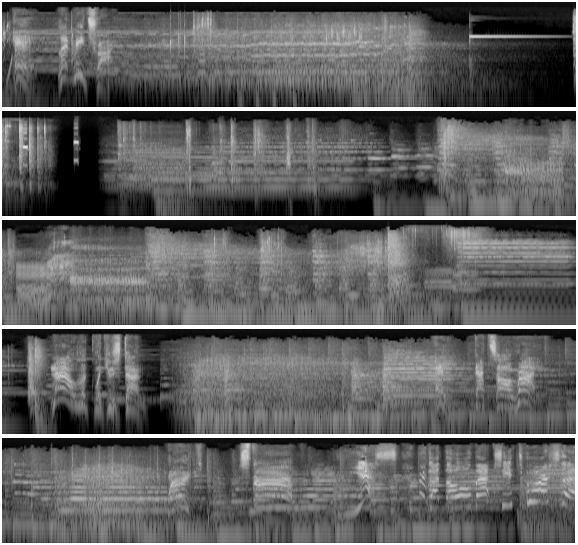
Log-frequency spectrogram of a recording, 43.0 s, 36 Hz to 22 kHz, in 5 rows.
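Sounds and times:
cartoon score music: 0:26.5 - 0:34.0.

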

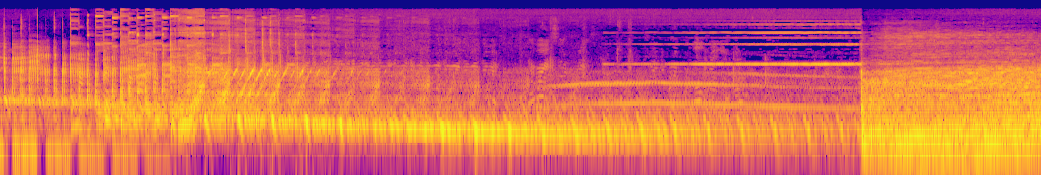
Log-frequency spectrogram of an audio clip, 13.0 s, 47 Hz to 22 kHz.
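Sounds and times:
psychedelic trance music: 0:00.0 - 0:13.0
sweeping synth effects: 0:01.2 - 0:13.0
falling held synth tones: 0:01.7 - 0:13.0.

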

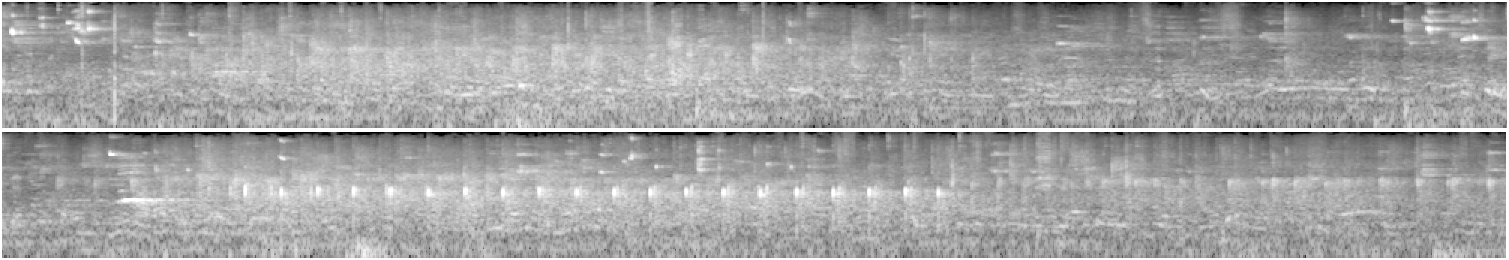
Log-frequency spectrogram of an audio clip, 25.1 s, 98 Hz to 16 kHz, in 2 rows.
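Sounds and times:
chatter in sports hall: 0:00.0 - 0:25.0.

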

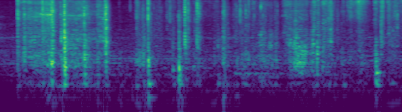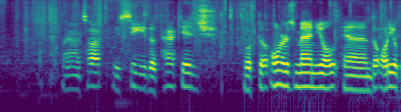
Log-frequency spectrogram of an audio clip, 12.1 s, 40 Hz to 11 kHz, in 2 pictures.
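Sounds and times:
plastic bag crinkling: 0:02.0 - 0:12.0.

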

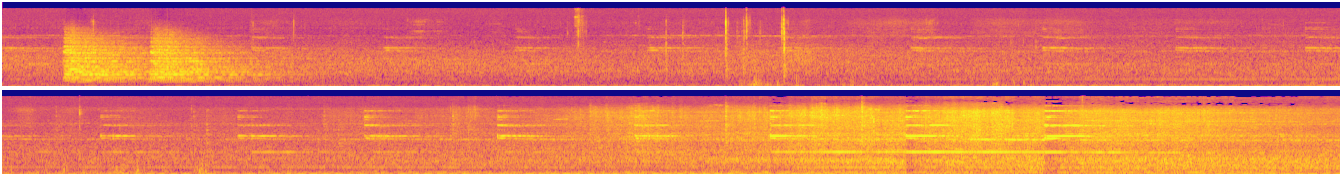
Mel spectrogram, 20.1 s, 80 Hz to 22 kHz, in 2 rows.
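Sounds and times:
diesel locomotive engine drone: 0:00.0 - 0:20.0
rush of train passing: 0:00.0 - 0:20.0
locomotive bell ringing: 0:01.7 - 0:03.2, 0:03.8 - 0:18.7.

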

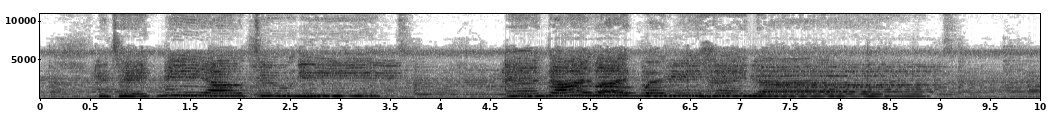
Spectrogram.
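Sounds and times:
child singing slow song: 0:00.5 - 0:03.8, 0:04.6 - 0:09.2.

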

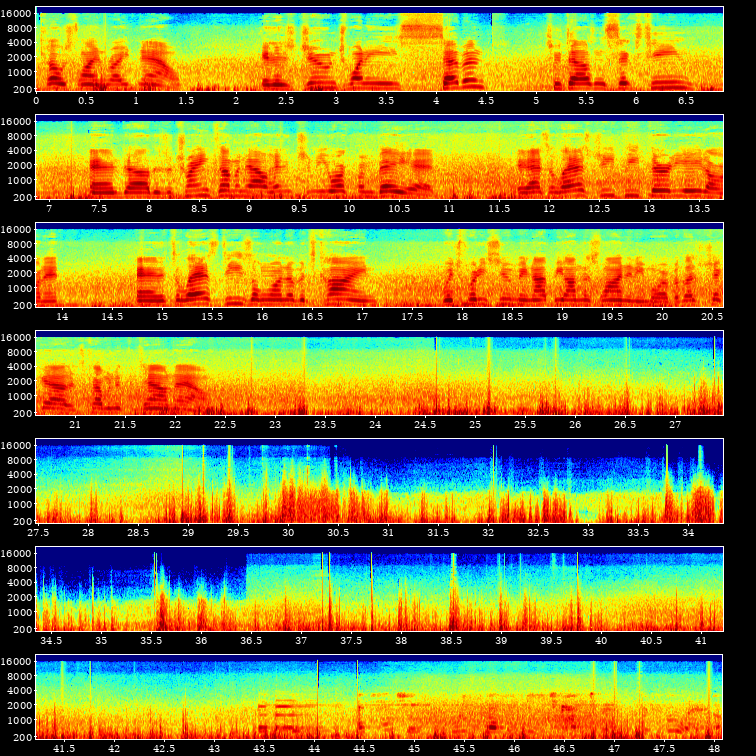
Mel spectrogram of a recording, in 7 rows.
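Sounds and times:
wind buffeting microphone: 0:00.0 - 0:04.1, 0:04.7 - 0:48.0
indistinct voices: 0:43.4 - 0:48.0.

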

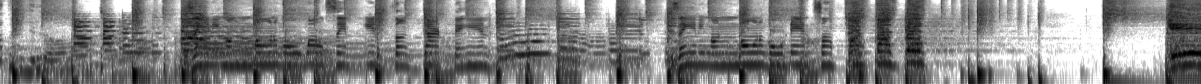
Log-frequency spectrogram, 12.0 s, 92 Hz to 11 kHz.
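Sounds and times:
guitar song with drum beat: 0:00.0 - 0:12.0.

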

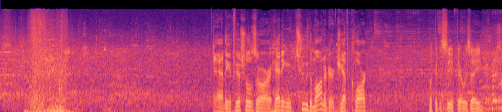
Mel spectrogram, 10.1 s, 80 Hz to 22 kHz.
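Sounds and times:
faint arena ambience hum: 0:00.0 - 0:10.0
graphic whoosh: 0:00.5 - 0:01.5.

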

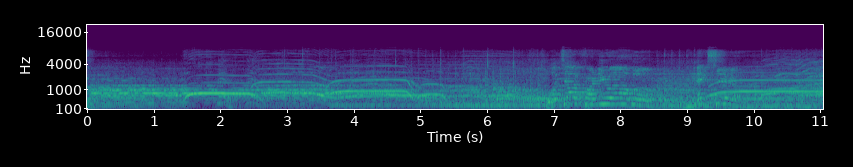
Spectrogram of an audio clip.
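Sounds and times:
crowd cheering: 0:00.0 - 0:11.0
synthpop song over pa: 0:00.0 - 0:11.0.

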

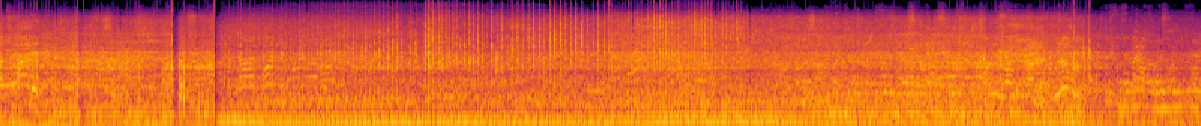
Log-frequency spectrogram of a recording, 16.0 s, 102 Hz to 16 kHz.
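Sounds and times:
people chattering: 0:00.0 - 0:16.0
sharp exhaust pulses: 0:02.9 - 0:10.2
motorcycle engine passing slowly: 0:02.9 - 0:10.7.

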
